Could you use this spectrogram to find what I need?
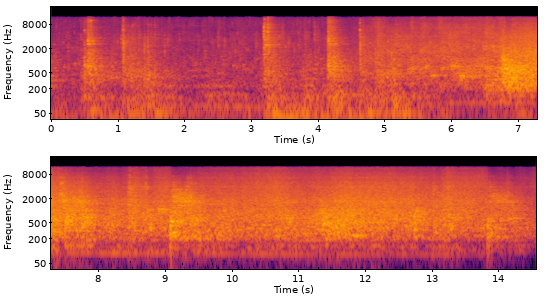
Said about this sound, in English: When the machine works properly, this cog lever here, see these bolts here, these act on the various levers. So it has an automatic action. A little bit like this.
